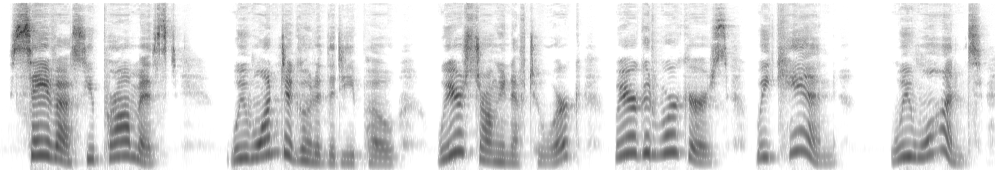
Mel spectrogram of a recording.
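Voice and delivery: high, loud frantic begging; pleading prisoners crying out to be saved; desperate pleading. Acted. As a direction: beg for your life, voices climbing.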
